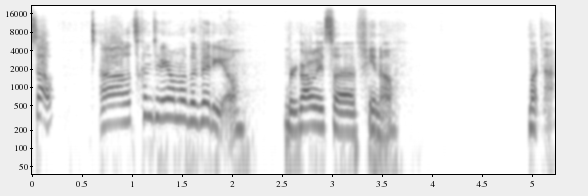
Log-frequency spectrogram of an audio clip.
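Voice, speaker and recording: A woman's fairly high, animated voice with a slight Spanish accent, fairly quick delivery, lively intonation and long, frequent pauses. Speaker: streamer. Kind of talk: casual commentary on a video. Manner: animated, with many fillers.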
